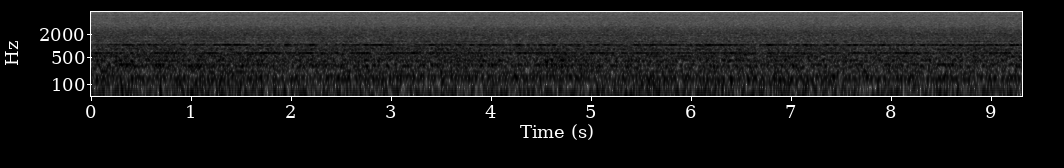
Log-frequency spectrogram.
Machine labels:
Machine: fan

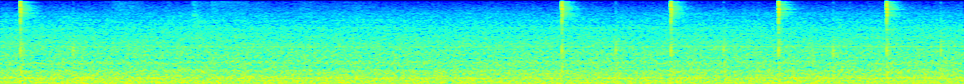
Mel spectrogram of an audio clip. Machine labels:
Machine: valve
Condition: normal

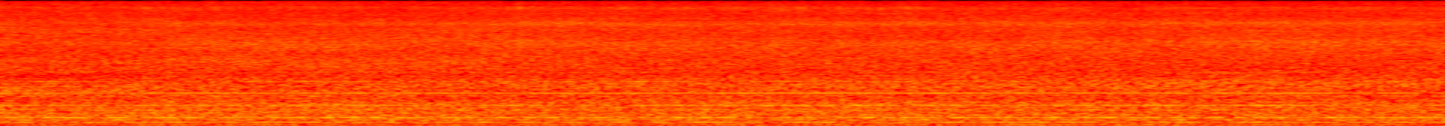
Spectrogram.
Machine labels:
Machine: fan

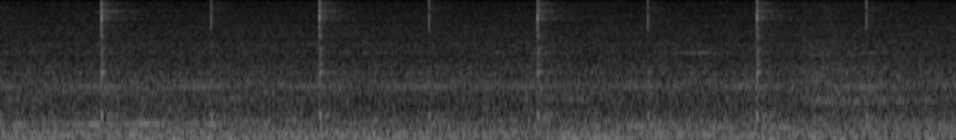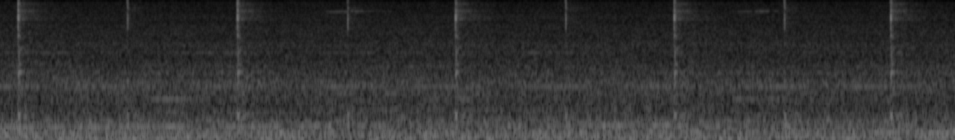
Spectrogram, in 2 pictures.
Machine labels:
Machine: valve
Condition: normal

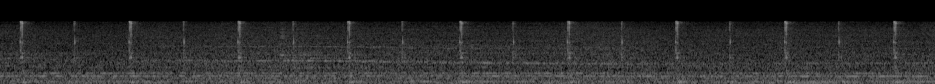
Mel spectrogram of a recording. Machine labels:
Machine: valve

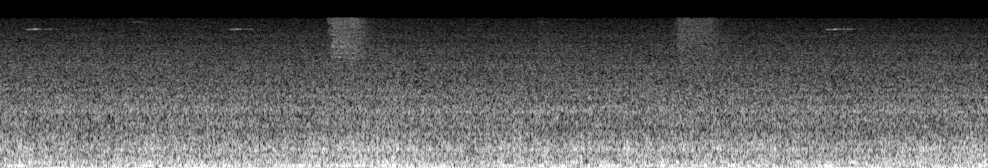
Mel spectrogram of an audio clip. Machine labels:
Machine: fan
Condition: normal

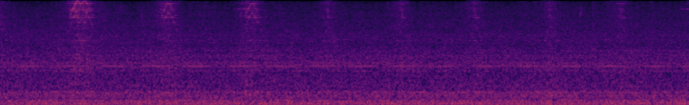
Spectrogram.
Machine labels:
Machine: slide rail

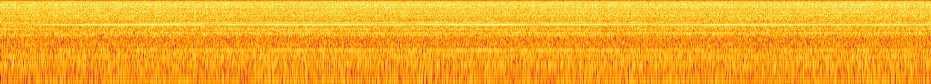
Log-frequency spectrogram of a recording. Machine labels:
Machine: pump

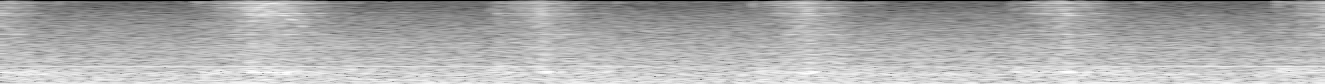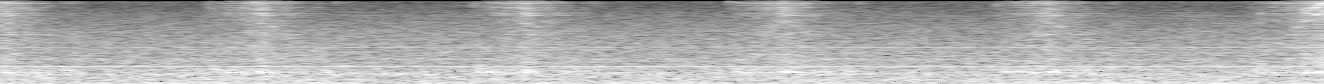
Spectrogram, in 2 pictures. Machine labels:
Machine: slide rail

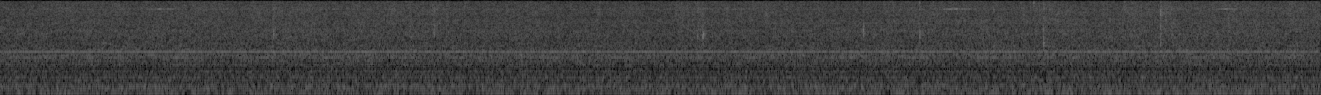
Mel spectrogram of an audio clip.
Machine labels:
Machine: pump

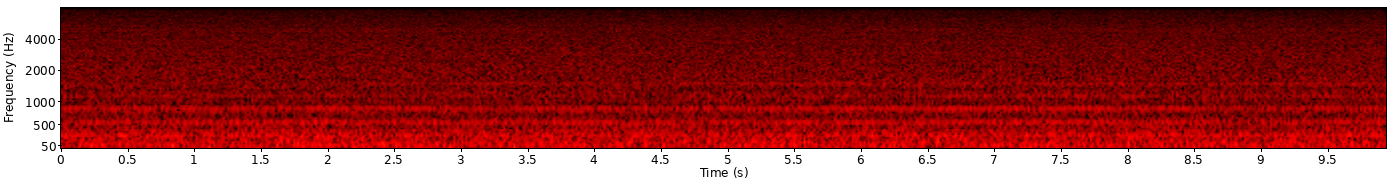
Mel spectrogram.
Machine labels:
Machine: fan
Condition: normal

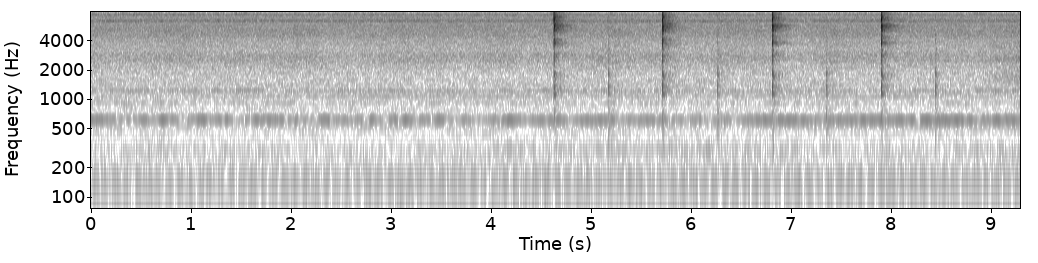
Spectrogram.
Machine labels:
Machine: valve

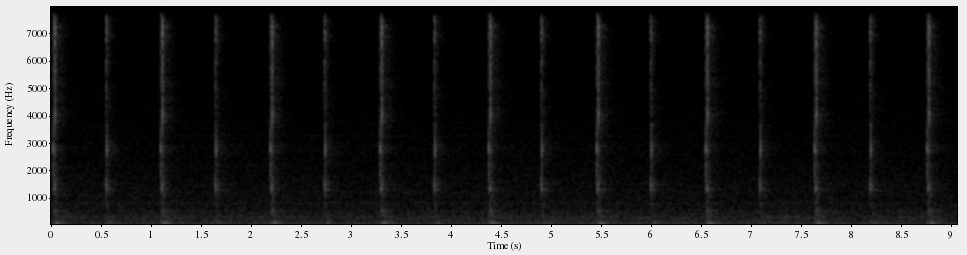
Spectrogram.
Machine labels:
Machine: valve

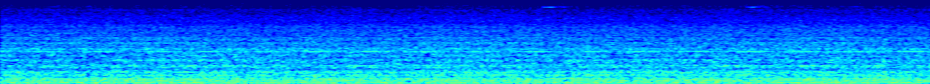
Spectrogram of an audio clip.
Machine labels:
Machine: fan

